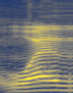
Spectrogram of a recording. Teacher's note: alirkan suara dalal Jangan dipantulkan karena bukan huruf Qalqalah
